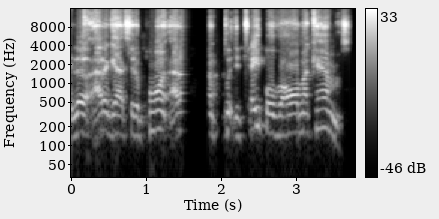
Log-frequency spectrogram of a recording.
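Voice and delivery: ordinary delivery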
